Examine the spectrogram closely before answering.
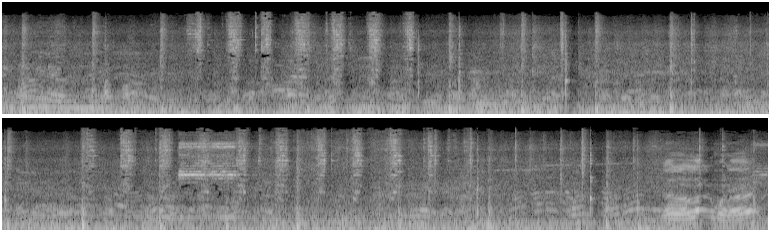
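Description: A knife scrapes scales off a fish in quick, rough strokes.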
